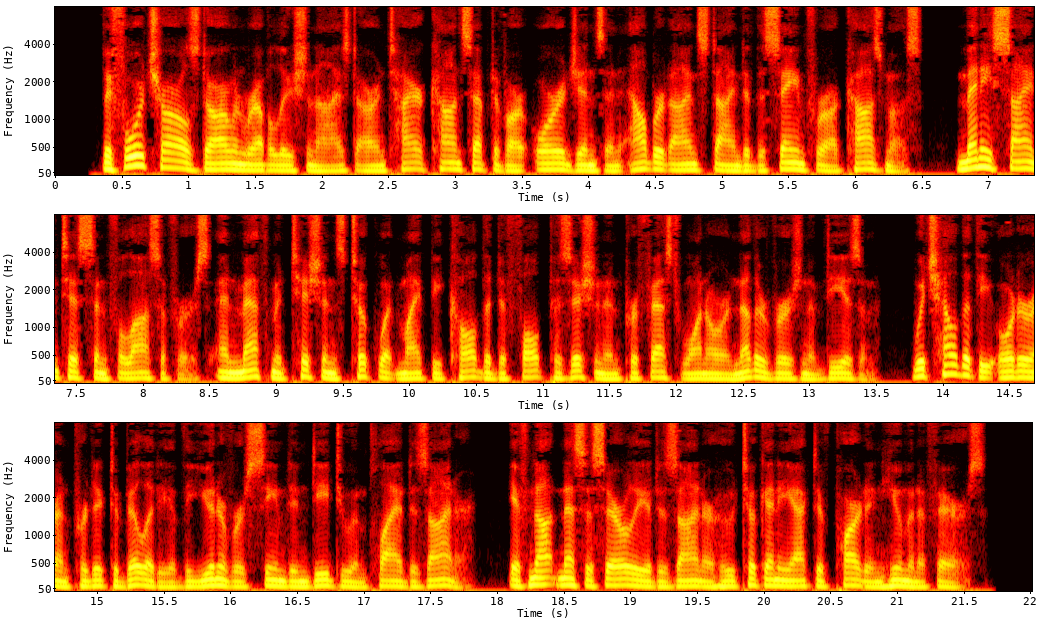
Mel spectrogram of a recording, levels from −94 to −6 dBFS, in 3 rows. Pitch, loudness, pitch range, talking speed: 95 Hz, -28 LUFS, 90-110 Hz, 190 wpm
